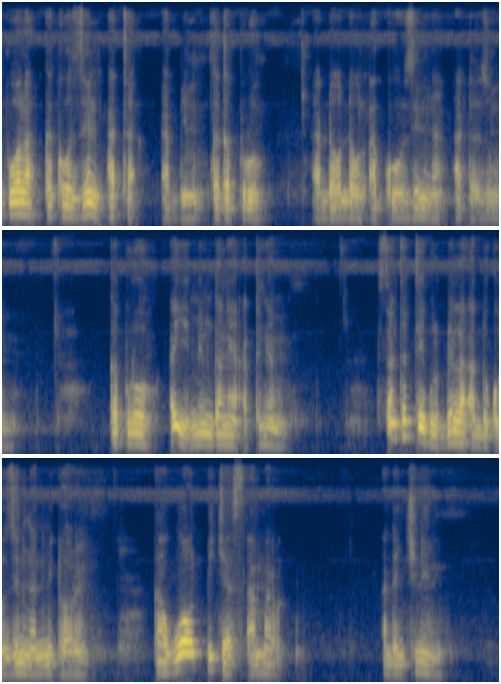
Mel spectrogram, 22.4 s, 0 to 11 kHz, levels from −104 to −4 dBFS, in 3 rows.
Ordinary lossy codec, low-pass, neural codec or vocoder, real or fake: Opus, 24 kbps; 9.9 kHz; none; real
